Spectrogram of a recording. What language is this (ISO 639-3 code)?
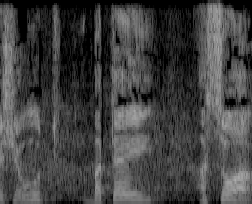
heb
